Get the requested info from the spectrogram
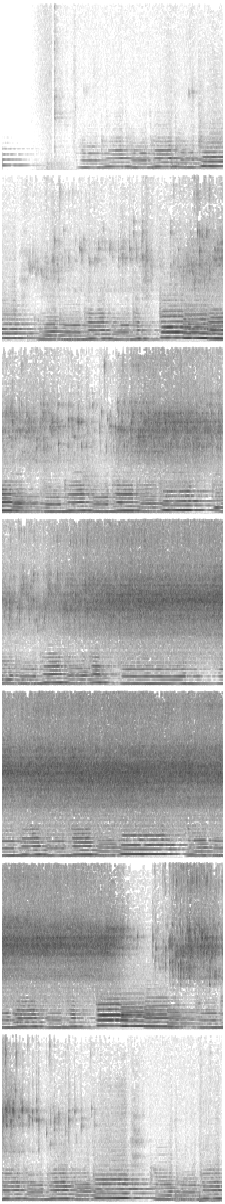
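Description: Concert flute playing a melody in its low register. A held note ends at the very start, and after a short pause a new phrase of clearly separated notes begins about a second and a half in and carries on steadily.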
